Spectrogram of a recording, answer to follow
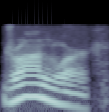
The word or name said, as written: drawnwork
